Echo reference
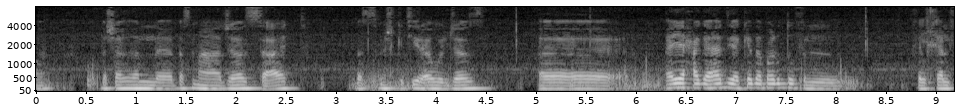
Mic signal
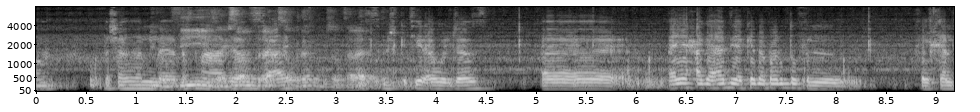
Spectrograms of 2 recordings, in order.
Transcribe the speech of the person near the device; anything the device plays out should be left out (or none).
بيكون في زي ساوند تراكس او كده في المسلسلات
